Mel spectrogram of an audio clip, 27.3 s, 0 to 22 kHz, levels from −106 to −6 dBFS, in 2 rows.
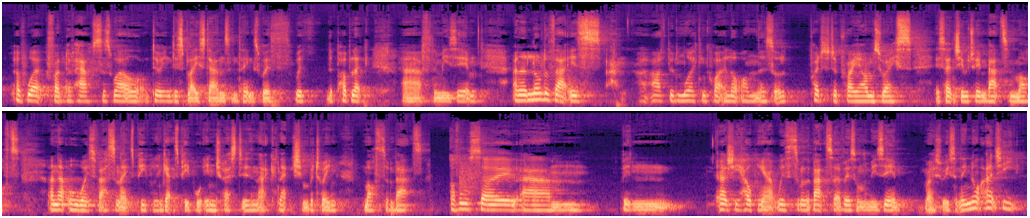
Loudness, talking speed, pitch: -20 LUFS, 180 wpm, 160 Hz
